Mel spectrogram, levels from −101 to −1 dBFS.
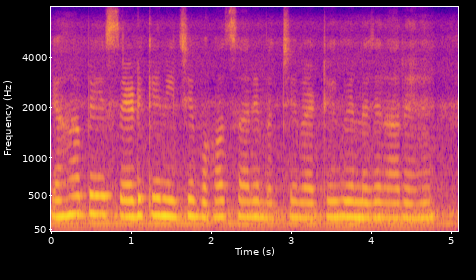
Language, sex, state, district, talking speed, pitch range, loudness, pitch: Hindi, female, Jharkhand, Palamu, 165 wpm, 200-220 Hz, -15 LUFS, 210 Hz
